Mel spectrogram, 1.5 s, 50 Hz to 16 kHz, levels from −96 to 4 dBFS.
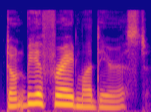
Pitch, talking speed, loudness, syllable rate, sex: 205 Hz, 200 wpm, -16 LUFS, 5.8 syllables/s, female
